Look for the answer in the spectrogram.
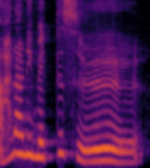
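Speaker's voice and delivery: ordinary talk, nothing marked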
